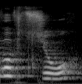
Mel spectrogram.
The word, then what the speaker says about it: вовцюг: вівцюг миттю відпустив вівцю звертаю вашу увагу у слові вовцюг наголос на останній склад це форма до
